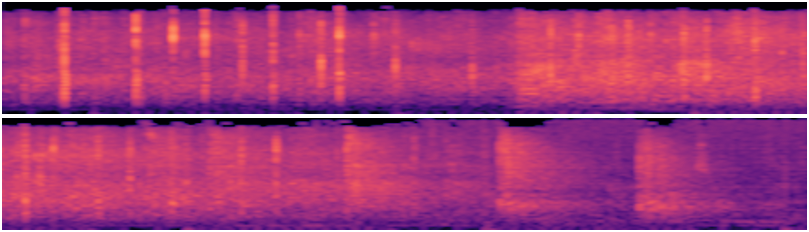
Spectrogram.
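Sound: audience applauding veterans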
